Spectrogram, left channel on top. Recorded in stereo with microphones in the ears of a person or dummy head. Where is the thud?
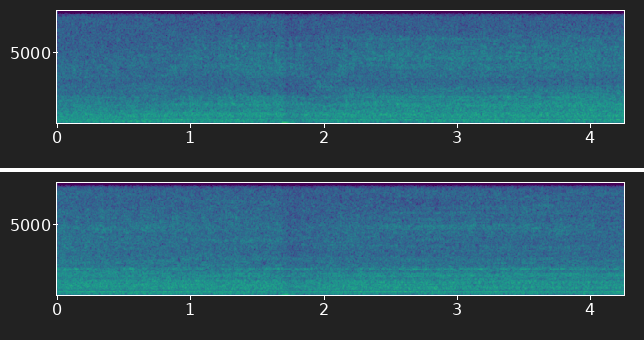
45° right (ahead or behind), 1.4 m.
